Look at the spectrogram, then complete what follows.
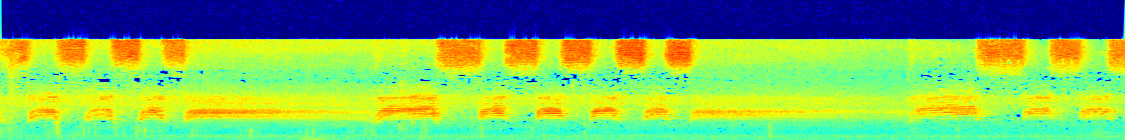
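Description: Cicadas singing in the trees, a high, pulsing insect chorus at about two to three pulses a second, with steadier stretches between the pulsed phrases.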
